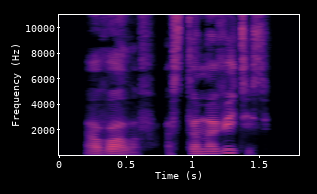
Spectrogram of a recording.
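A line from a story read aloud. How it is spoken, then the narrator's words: Quiet speech. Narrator (Russian): тихо сказал молодой ротмистр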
